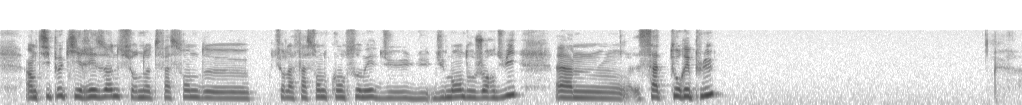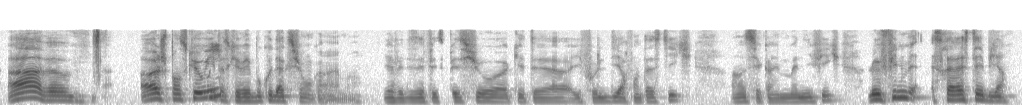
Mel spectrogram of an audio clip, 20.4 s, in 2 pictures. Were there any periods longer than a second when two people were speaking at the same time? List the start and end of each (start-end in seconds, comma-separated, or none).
none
